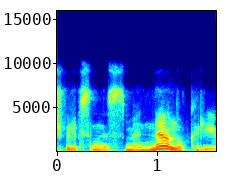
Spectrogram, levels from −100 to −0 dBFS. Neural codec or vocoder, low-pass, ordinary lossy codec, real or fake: none; 7.2 kHz; Opus, 16 kbps; real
